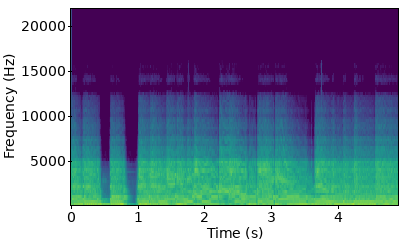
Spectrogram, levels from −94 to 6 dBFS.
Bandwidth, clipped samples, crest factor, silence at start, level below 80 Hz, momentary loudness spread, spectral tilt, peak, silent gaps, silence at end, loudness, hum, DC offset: 10 kHz; under 0.1%; 14 dB; 0 s; -36 dBFS; 2 LU; -6 dB/octave; -2 dBFS; none; 0 s; -14 LUFS; none; under 0.1%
